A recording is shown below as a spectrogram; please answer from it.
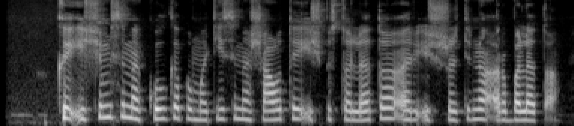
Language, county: Lithuanian, Vilnius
